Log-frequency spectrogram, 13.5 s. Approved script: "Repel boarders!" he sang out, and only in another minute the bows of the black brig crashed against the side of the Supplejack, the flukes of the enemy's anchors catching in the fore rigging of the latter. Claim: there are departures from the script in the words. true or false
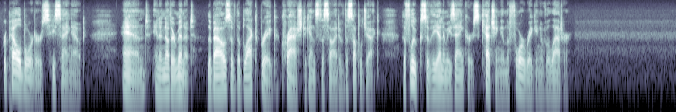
true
